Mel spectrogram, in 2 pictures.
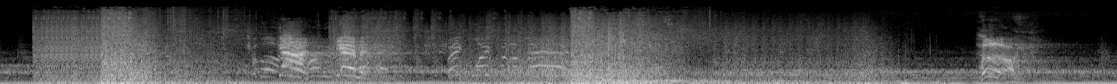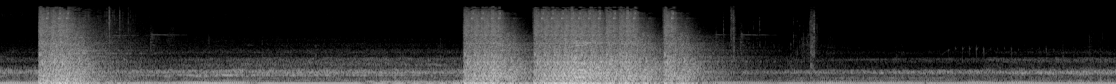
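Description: A submachine gun fires in loud rapid bursts.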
